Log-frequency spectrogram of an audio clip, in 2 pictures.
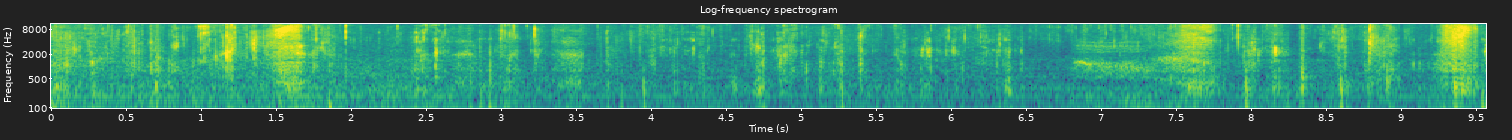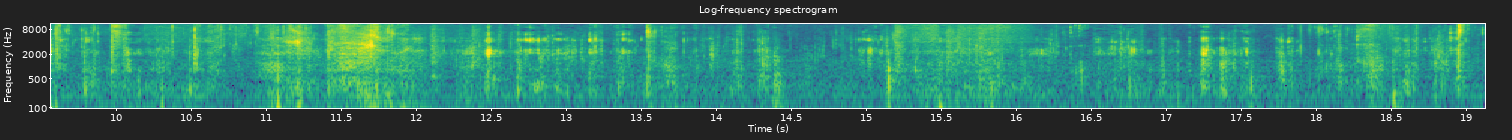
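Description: Close-miked biting and chewing of grilled lobster tail meat under melted raclette cheese: wet, sticky mouth sounds with irregular sharp crunchy clicks, the loudest bites in the first couple of seconds.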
